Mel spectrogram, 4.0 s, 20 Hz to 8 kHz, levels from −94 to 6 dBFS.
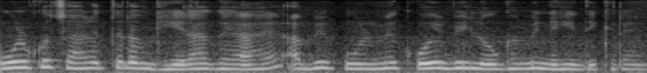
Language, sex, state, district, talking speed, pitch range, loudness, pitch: Hindi, female, Uttar Pradesh, Etah, 250 wpm, 190-225 Hz, -26 LUFS, 210 Hz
